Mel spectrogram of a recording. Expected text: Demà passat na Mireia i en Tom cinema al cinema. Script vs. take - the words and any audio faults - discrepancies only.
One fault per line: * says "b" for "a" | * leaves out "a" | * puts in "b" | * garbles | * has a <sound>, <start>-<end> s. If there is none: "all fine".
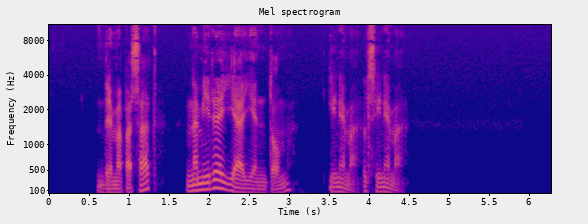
all fine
